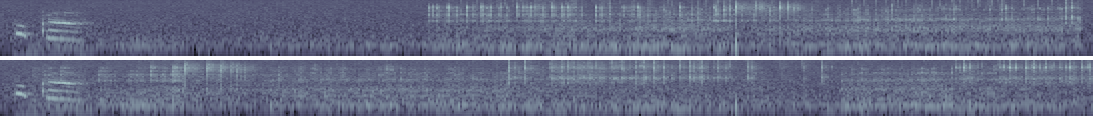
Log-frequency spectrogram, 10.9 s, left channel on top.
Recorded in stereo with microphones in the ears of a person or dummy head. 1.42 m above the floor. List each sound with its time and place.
0.1 s a child speaking: 5° left (ahead or behind)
